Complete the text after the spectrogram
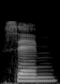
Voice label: "sem2", taiwanese syllable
